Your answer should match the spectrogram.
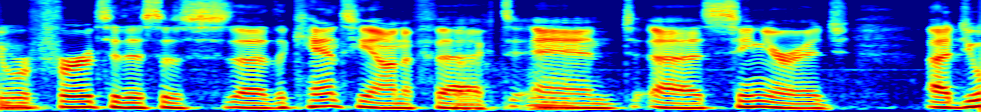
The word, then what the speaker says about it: Cantillon: I can never pronounce his name properly because he's like Irish French. So is it Cantillon or Cantillon? Cantillon. Yeah. You're the French dude. So Cantillon.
